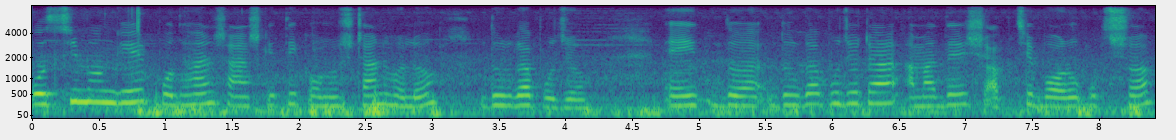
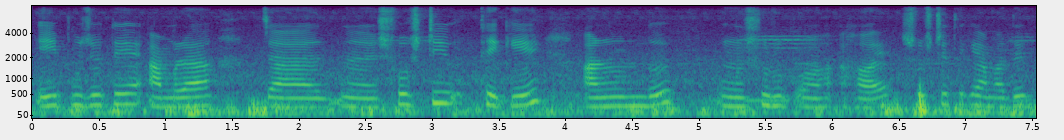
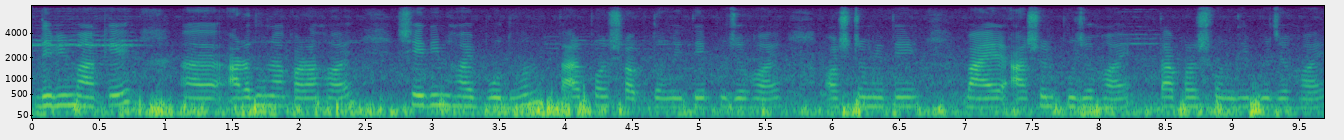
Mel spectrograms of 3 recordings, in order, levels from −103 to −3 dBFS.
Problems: none marked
